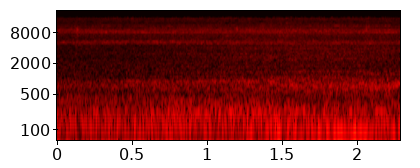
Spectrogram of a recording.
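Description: Low, steady rumble of a motor vehicle, growing slowly louder near the end.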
